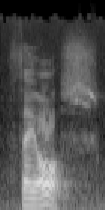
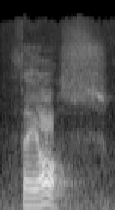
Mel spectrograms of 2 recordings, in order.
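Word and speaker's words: Θεός: and a final Sigma notice the acute accent over the second syllable this word is transliterated into English th h e oos and is pronounced Theos Theos Theos the next word logos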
